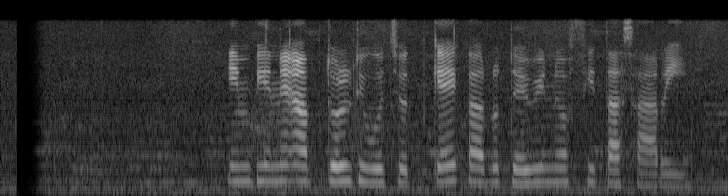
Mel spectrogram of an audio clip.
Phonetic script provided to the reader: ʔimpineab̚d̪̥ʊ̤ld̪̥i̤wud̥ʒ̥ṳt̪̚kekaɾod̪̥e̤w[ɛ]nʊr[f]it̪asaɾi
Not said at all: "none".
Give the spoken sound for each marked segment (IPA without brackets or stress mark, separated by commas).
i, f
